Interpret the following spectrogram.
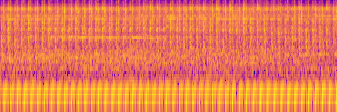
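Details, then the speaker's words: Yamaha Mio J fuel-injected scooter with lost compression, after oil added and bolts retightened, compression slightly improved; starts (injector fine) but runs with a fast, uneven, harsh chuffing idle at about four pulses a second, running rough. "Kemudian kita nyalakan, ini tutup kontak sudah on. Nah, nyala kan, tetapi suara mesinnya kasar ini guys."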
